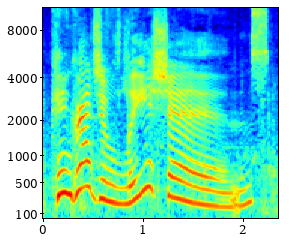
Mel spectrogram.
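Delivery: normal talking voice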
